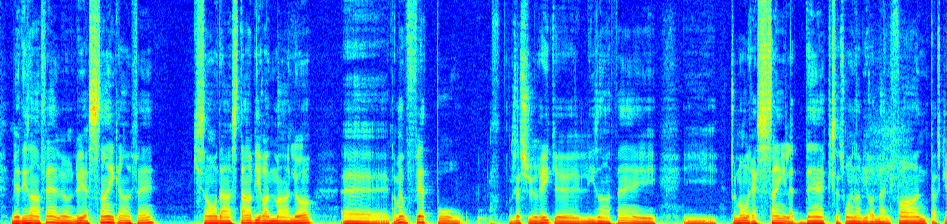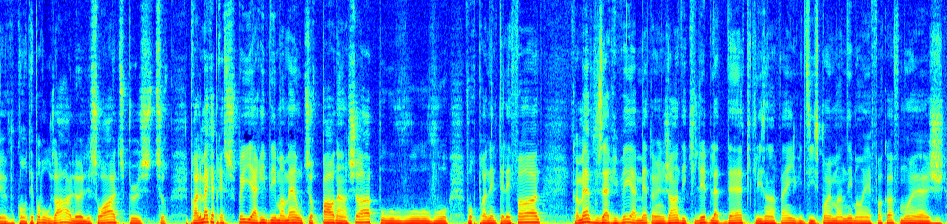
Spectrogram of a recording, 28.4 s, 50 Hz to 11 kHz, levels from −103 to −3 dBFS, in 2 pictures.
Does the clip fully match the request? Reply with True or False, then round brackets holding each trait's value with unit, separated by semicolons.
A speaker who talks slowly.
False (220 wpm)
